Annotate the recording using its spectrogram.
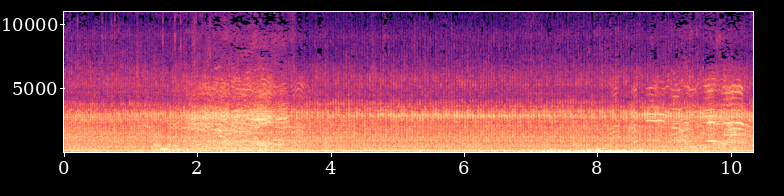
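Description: Open parade jeep's engine running at low speed, a steady low hum under outdoor ambience, with a few brief low rumbles about seven seconds in.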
